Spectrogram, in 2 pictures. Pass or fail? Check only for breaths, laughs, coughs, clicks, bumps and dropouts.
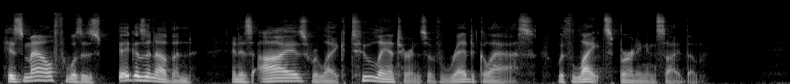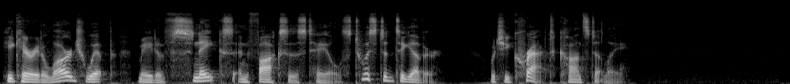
pass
